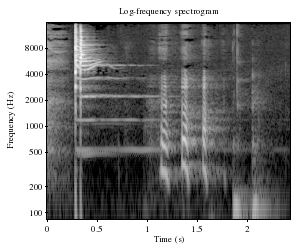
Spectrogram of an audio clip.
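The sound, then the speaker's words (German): A bright clink of wine glasses touching in a toast, the tone ringing clearly for almost a second, followed by a few softer taps and low thumps as the glasses are handled. “Warte, ähm, warte, Prost, Prost, wir schlossen an.”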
